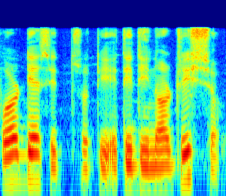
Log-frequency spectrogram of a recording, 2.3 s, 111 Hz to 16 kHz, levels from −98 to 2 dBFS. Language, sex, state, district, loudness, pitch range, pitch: Assamese, male, Assam, Kamrup Metropolitan, -15 LUFS, 120-165 Hz, 125 Hz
